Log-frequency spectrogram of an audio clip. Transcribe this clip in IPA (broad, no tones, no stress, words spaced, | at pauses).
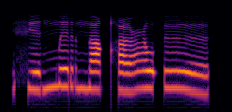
fʲeŋ͡merna qʰʏʕo ʔʏː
